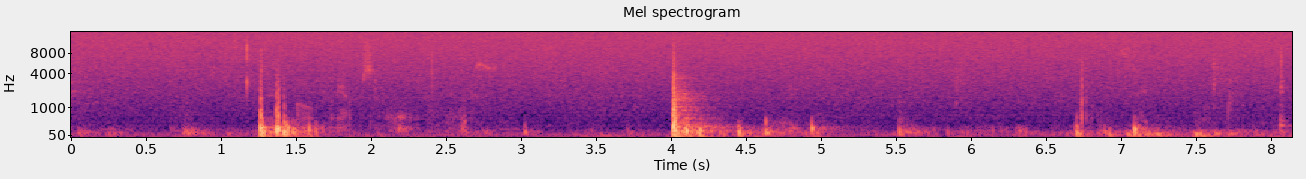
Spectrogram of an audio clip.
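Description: A tabletop microphone being handled and moved: two loud, dull thumps, about a second in and again about four seconds in, with smaller knocks and rustles between them.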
